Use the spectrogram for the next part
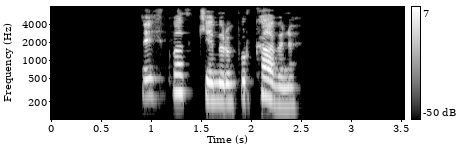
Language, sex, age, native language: Icelandic, female, 40-49, Icelandic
